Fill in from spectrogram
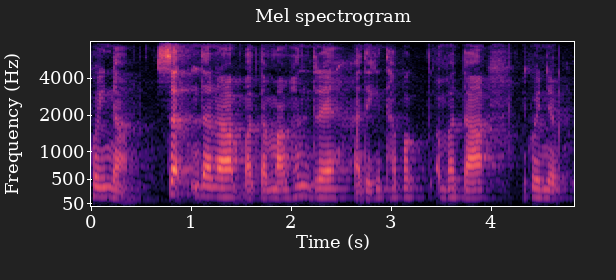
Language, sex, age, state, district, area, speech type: Manipuri, female, 45-60, Manipur, Bishnupur, urban, spontaneous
